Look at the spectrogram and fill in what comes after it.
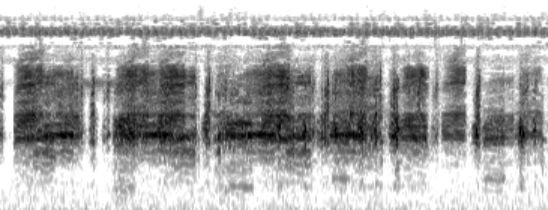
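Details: Dense chorus of many croaking frogs by the waterside in wetlands, a continuous rattling, pulsing din with overlapping voices and brief dips roughly every second, no other sounds standing out.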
